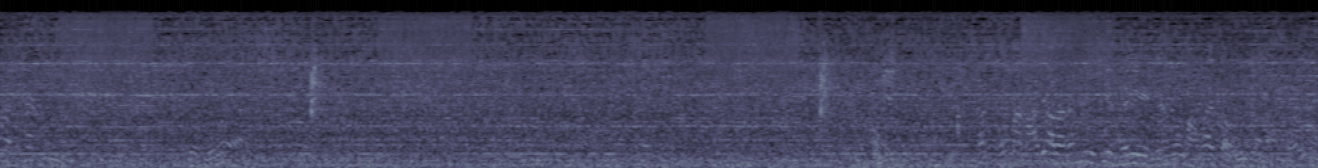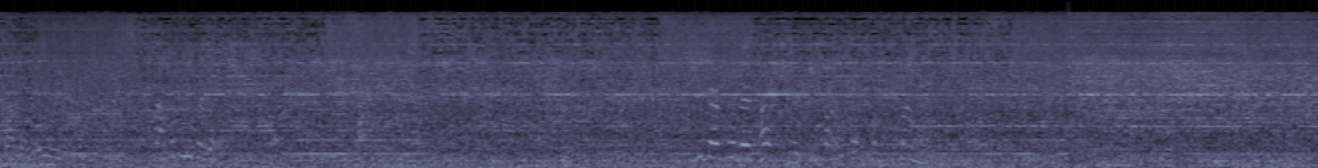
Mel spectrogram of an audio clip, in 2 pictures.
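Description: A sawmill machine whirs and drones steadily.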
